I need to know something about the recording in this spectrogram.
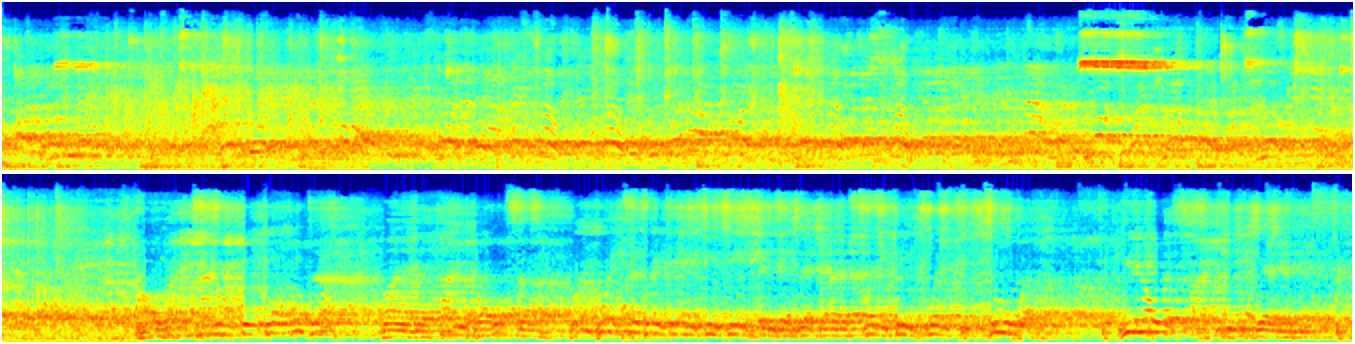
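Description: Men call and shout to each other in a large echoing hall.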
